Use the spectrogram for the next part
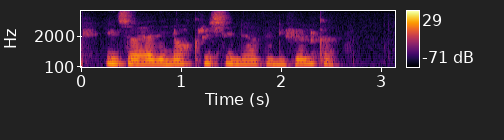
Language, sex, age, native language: Icelandic, female, 13, Icelandic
